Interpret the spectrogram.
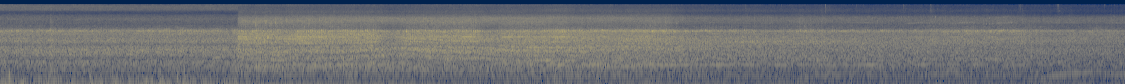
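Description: Transport for Wales diesel multiple-unit train pulling out of the platform and moving away, its engine and wheels making a steady mechanical noise. The sound shifts abruptly about four and ten seconds in.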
